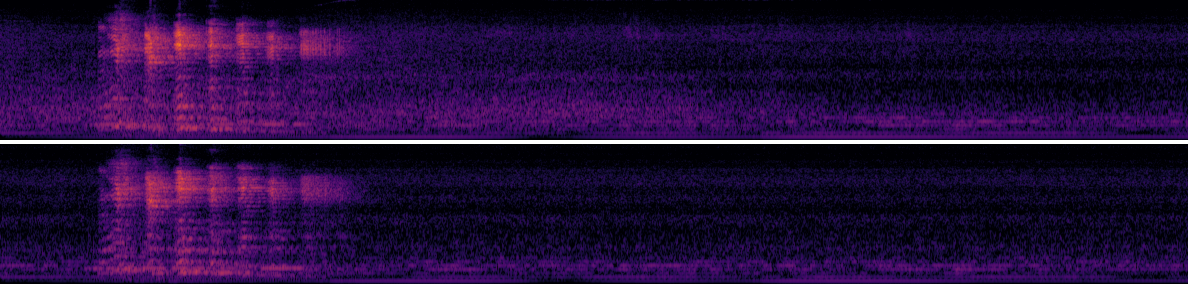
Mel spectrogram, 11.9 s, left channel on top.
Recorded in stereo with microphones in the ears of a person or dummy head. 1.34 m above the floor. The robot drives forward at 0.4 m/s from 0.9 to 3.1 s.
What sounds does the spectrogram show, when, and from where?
1.0 s laughter: 45° left (ahead or behind), 2.5 m; by 3.5 s 60° left (ahead or behind), 2 m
